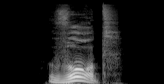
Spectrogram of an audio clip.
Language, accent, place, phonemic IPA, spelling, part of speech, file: German, Germany, Berlin, /vʊʁt/, Wurt, noun, De-Wurt.ogg
- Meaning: man-made hill or elevation (as used in low areas to protect farmhouses against flooding)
